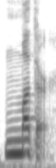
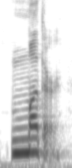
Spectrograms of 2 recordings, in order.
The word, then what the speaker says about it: mother: 바짝 바닥에 누워 있어요 근데 엄마의 마더는 마더가 아니에요 여러분 마더가 아니고요 발음 결혼은 이렇게 뾰족한 삿갓처럼 생겼어요 근데 걔가 어떤 발음이 나냐면 되게 뾰족한 소리가나요 mother mother 그래서 마더가 아니라 mother mother 굉장히 부족해요 그래서 다른 사람들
